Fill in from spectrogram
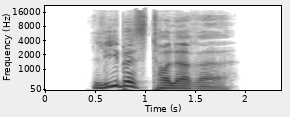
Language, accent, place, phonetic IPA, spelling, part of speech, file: German, Germany, Berlin, [ˈliːbəsˌtɔləʁə], liebestollere, adjective, De-liebestollere.ogg
- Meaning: inflection of liebestoll: 1. strong/mixed nominative/accusative feminine singular comparative degree 2. strong nominative/accusative plural comparative degree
